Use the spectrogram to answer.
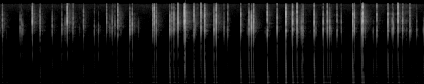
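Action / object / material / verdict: tap / thin printed cardstock cutout / cardstock / none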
